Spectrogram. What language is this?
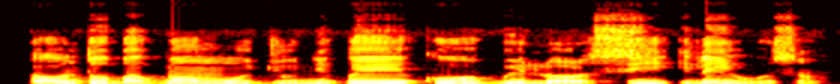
Yoruba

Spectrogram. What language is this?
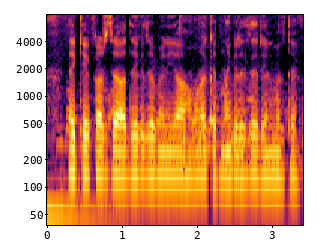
Maithili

